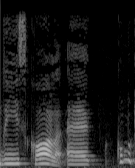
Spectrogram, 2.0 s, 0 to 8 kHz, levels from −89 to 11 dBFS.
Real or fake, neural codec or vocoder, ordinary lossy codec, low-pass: real; none; none; 7.2 kHz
